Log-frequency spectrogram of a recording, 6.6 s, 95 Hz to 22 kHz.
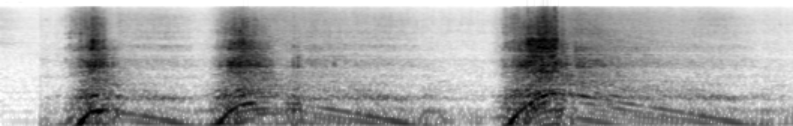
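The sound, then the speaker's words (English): A 2021 Corvette Stingray's engine revs in three loud bursts, each a quick rising roar that falls away, with a steady idle rumble between them and no talking. “Me taking you for a ride in a 2021 Corvette Stingray.”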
